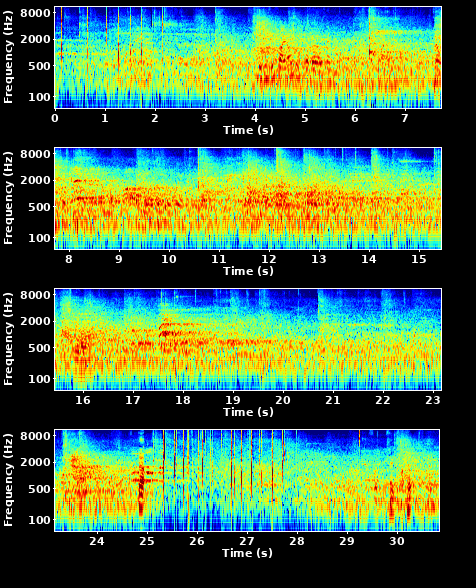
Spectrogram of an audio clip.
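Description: Indistinct voices talking in a large, echoing gym, with the sharp hits of a badminton game: a quick run of sharp clicks at the start and a dense flurry of sharp clicks and smacks a few seconds before the end.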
